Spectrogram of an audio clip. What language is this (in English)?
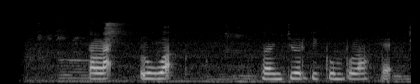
Javanese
